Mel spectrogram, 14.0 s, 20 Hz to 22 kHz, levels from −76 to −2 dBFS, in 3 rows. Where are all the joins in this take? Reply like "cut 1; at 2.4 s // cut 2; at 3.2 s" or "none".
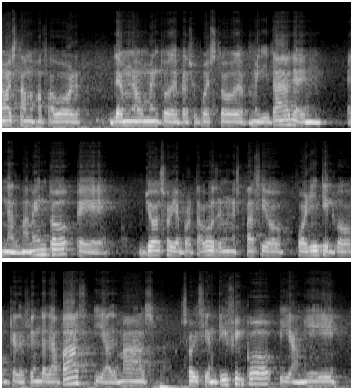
cut 1; at 8.5 s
